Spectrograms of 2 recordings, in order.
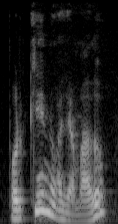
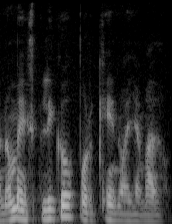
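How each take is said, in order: First: ¿Por qué no ha llamado? with a rising question tune on llamado; direct question tune. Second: Said in the usual way. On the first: Shown as a demonstration. Teacher turning the indirect question into a direct one, rising question tune. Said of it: "con los signos de interrogación". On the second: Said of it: "Todas ellas efectivamente son interrogativas indirectas".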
